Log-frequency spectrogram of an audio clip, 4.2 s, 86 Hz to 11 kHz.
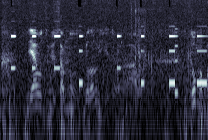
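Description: Fortuna Pro2 metal detector giving short beeps of different pitches as its coil sweeps the ground: high and middle-pitched beeps in the first half, then a run of low beeps near the end. It is running with sensitivity at maximum and no discrimination masks or filters.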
